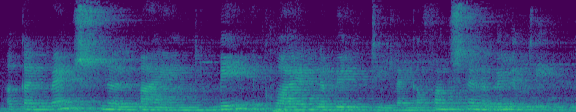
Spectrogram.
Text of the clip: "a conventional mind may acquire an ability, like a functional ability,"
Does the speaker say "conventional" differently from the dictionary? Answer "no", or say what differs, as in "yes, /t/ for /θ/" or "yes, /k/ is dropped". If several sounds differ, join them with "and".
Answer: no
